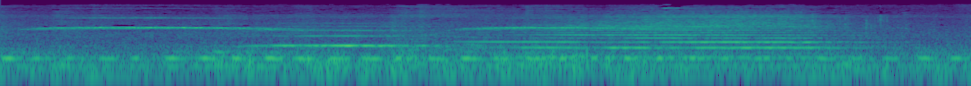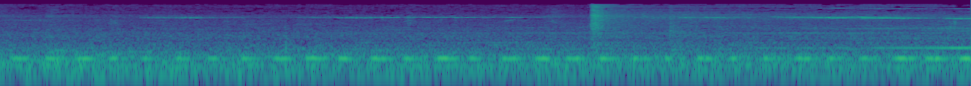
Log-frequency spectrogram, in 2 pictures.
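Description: Train rolling slowly through a station: a steady rumble with a fast pulsing beat from the wheels on the rails. There are high metallic squeals in the first four seconds, fainter ones later, and a single sharp click about eight seconds in.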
